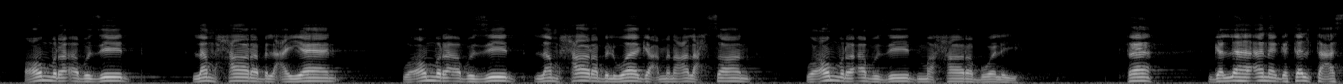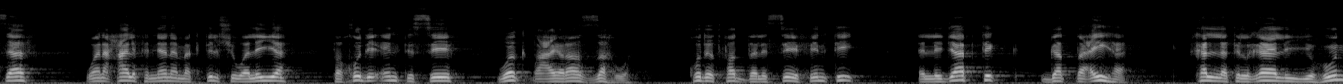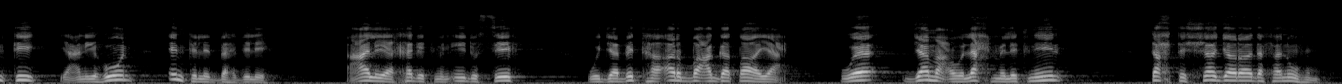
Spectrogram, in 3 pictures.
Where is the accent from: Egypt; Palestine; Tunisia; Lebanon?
Egypt; Upper Egypt; احنا عندنا في الصعيد نقول اللحية مش على الدجن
